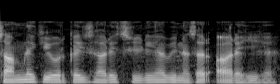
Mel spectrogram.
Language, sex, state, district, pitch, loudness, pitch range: Hindi, male, Jharkhand, Ranchi, 105 Hz, -20 LUFS, 100-105 Hz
